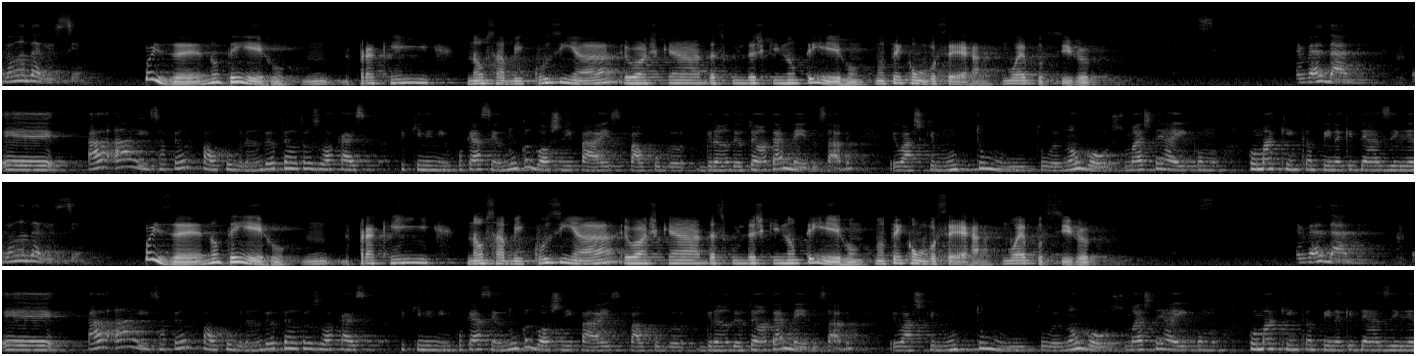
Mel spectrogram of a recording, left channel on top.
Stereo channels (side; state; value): both; normal; correlation 0.91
